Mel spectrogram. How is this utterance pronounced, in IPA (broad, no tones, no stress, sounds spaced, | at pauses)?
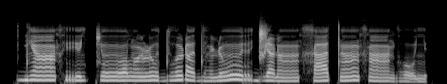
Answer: dʲ ãː x rʲ ʊ lʲ c ɵː lˠ õ ɭ ʊ dʱ ʊ ɽ ɐ dʱ ə̃ ɳ ɵː r d͡ʑ a ɽ ɐ̃ː x a t ɐ̃ː x ãː ɡʱ o lʲ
